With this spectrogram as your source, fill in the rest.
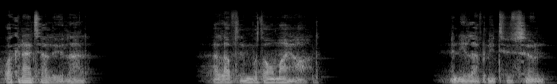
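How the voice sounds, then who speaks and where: A fallen hero's shade from a video game, with a deep voice. He is a fatherly, weary mentor who speaks formally and gently. His phrasing is measured and archaic, like an old soldier of legend. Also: level tone. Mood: wistful, tender. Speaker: game character voice actor. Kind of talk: scripted video game dialogue.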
